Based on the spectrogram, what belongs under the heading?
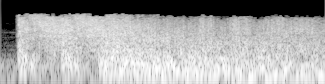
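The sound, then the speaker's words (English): Two shadow bombs explode among coral skippers: a sudden, loud explosion bursts in, then gives way to a heavy, sustained roaring rumble that keeps going without fading. No voices are heard. “The coral skippers blossomed into energy. Once the afterwash of the explosion had passed, Jade Shadow slowed and leveled out.”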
